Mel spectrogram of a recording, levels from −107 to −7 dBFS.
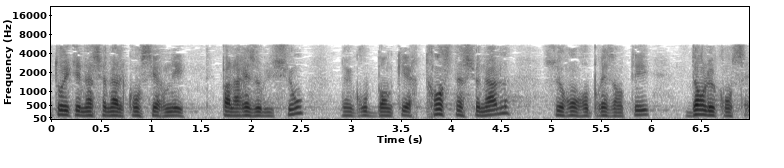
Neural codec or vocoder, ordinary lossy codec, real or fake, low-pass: none; none; real; 5.4 kHz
